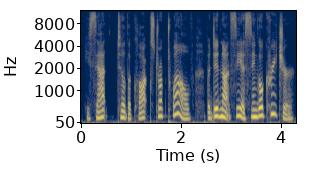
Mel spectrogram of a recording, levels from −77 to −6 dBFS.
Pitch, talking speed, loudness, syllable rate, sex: 205 Hz, 195 wpm, -19 LUFS, 4.8 syllables/s, female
